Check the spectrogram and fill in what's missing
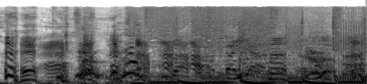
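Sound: dog barking and yipping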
